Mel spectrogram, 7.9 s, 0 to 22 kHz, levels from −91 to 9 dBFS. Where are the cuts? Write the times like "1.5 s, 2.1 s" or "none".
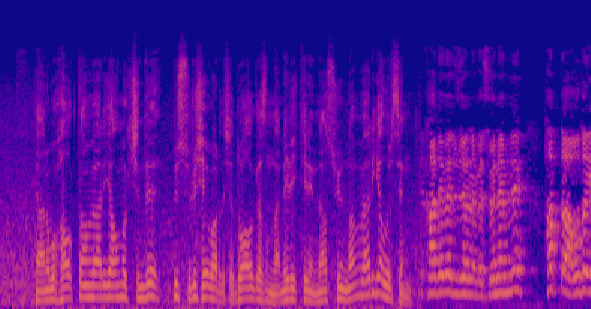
none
